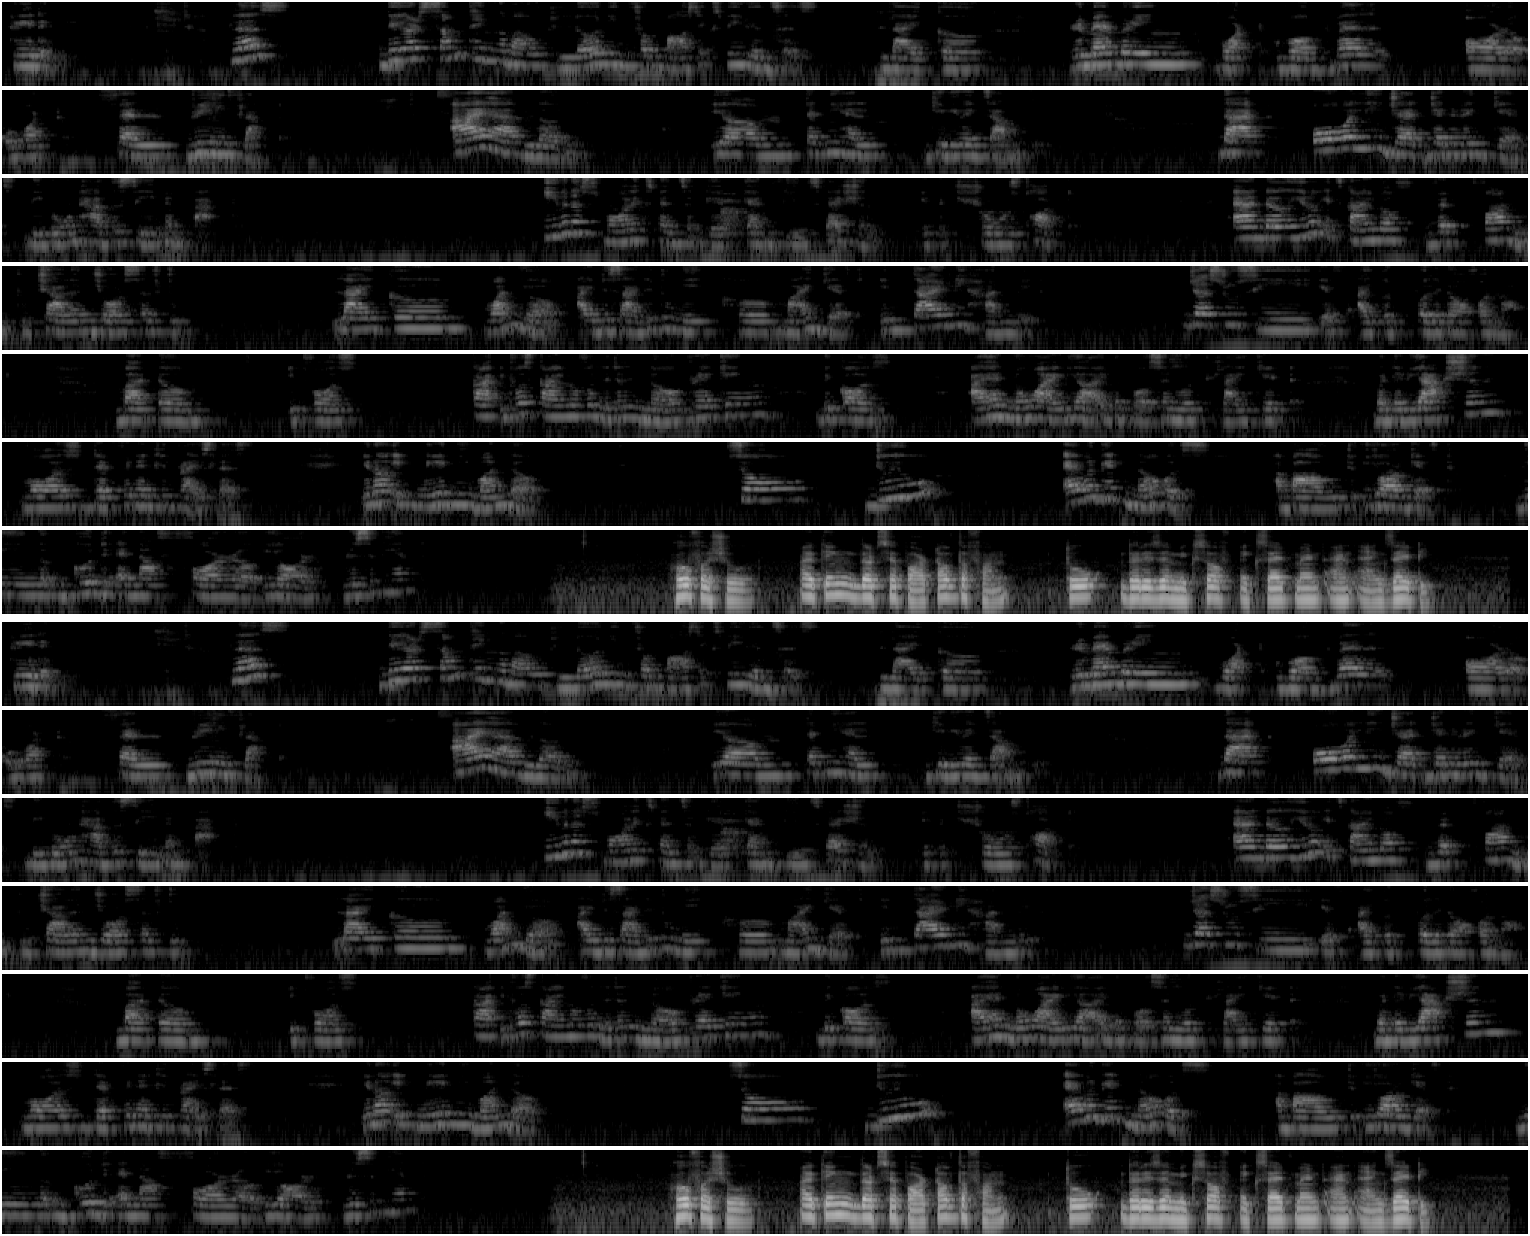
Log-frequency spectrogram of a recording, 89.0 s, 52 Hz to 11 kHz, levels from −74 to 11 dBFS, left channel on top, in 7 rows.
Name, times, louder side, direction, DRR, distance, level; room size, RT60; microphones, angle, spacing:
voice 1, 0.1-0.6 1.1-2.4 3.1-6.8 7.3-8.6 8.9-11.6 12.2-14.9 15.8-16.0 16.4-17.6 18.6-20.1 20.4-21.4 21.9-22.1 22.8-23.3 23.6-27.2 29.9-32.8 33.1-34.3 35.7-39.7 40.9-46.8 48.0-50.8 51.3-52.7 53.3-53.9 54.8-57.4 57.7-58.3 58.7-63.4 63.7-65.6 66.1-68.1 69.6-70.3 70.8-71.4 72.4-73.8 74.2-75.7 76.2-79.8, left 2 dB, 45° left, 2.6 m, -43 dB
voice 2, 81.9-82.6 83.0-84.7 85.2-88.2, right 1 dB, 15° right, 0.4 m, -24 dB
8.8 x 4.6 x 2.4 m
head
